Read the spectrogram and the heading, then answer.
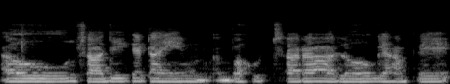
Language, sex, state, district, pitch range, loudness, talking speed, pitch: Chhattisgarhi, male, Chhattisgarh, Bilaspur, 130-140 Hz, -25 LUFS, 120 wpm, 135 Hz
